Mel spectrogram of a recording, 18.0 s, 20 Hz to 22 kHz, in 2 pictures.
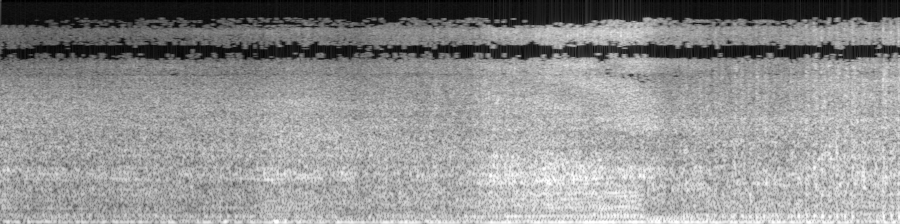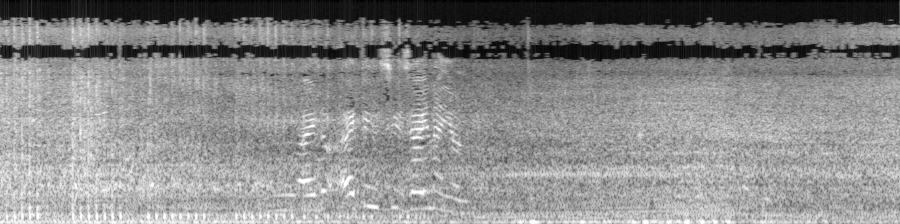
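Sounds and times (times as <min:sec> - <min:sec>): go-kart engine passing: 0:04.2 - 0:18.0.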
